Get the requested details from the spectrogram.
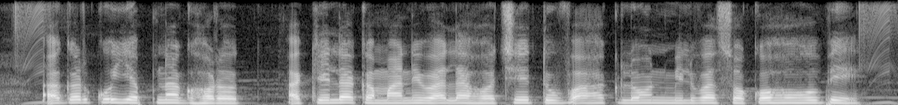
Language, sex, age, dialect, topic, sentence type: Magahi, male, 18-24, Northeastern/Surjapuri, banking, question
